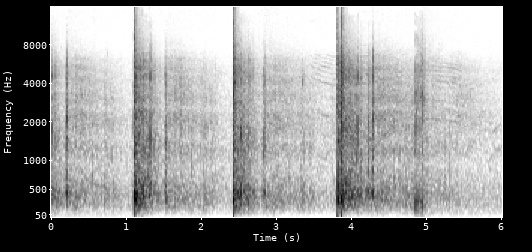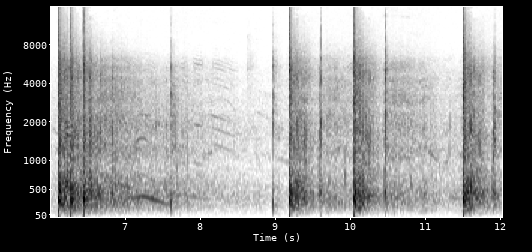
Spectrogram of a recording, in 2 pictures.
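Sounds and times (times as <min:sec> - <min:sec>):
small firework pops: 0:00.0 - 0:05.4, 0:06.1 - 0:12.0
firework shells bursting: 0:00.0 - 0:12.0.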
